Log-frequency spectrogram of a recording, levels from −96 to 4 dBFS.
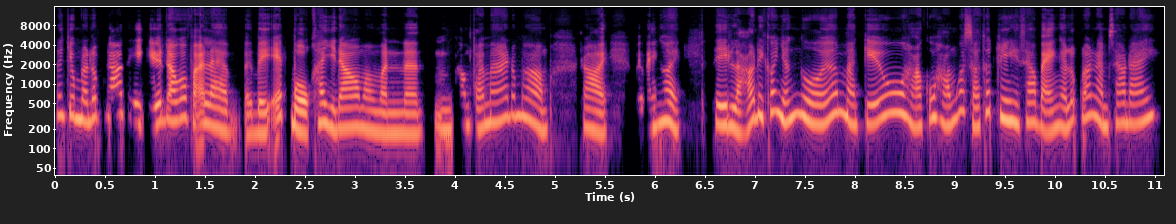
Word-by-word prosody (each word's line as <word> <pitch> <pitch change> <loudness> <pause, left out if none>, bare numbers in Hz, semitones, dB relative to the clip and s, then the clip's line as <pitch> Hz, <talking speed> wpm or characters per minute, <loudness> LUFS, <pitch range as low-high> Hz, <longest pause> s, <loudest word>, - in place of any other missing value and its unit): nói 330 -1 -3
chung 315 -4 +2
là, 270 - +2
lúc 300 +1 -2
đó 310 -1 -1
thì, 250 -4 -3
kiểu, 235 +4 +2
đâu 270 0 +4
có 305 - 0
phải 295 - +2
là 220 -5 +2 0.2
bị 170 - -5
bị 180 +1 +1
ép 325 - 0
buộc 190 -6 +5
hay 255 -1 +2
gì 210 - +1
đâu 215 +1 +2
mà 205 -2 -2
mình, 180 -1 -1
à, 175 0 +1
ừm, 200 0 -3
không 235 -1 -8
thoải 210 0 -3
mái, 260 +5 -1
đúng 325 +1 -2
hông? 250 -10 0 0.4
Rồi, 195 -4 +1 0.3
vậy - - -13
bạn 220 - -3
ơi, 210 - -2 0.4
thì 235 -1 +4
lỡ 220 +2 +1
đi 325 - +4
có 375 +4 -2
những 320 -2 +3
người 255 -7 +3
á, 345 - +2
mà, 260 - +2
kiểu, 320 +10 +1
họ 250 -10 0
cũng 280 +7 -2
hổng 245 0 -2
có 390 - -3
sở 220 - -3
thích 375 +9 -4
riêng 295 -4 +4
thì 260 - +2
sao 260 0 0
bạn, 205 -2 0
rồi 215 -1 -1
lúc 270 +3 -6
đó 325 - -1
làm 270 -9 -1
sao 250 +2 -4
đây? 255 +5 -2
250 Hz, 305 wpm, -20 LUFS, 215-300 Hz, 0.4 s, buộc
